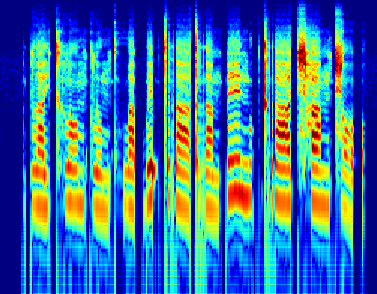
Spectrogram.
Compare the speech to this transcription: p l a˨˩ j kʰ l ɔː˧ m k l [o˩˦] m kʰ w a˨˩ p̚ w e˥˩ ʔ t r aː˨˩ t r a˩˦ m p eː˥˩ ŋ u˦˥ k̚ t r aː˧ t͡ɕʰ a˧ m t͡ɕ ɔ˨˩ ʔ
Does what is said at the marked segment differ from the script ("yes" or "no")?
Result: no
